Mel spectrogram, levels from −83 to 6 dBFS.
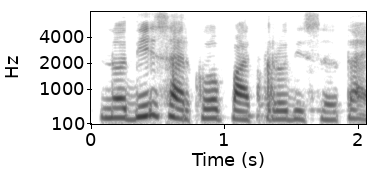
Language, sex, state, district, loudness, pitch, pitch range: Marathi, female, Maharashtra, Dhule, -25 LUFS, 235 Hz, 215-250 Hz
